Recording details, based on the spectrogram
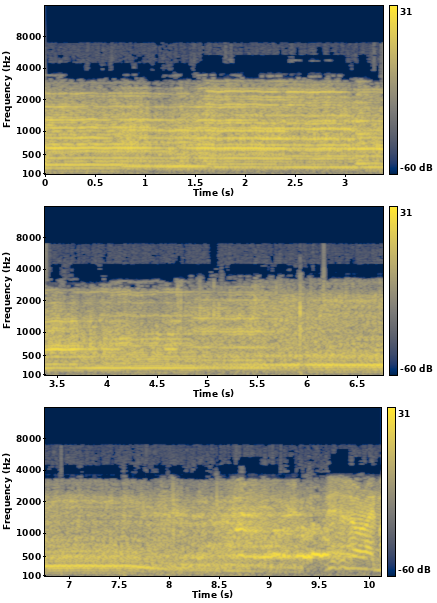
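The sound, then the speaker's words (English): A car engine drones steadily throughout, a continuous, fairly loud running hum as the vehicle drives along, with a slight swell in intensity near the end. “Park the car right here.”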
